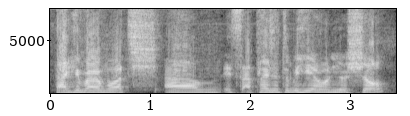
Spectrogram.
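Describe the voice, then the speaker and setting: A man's voice: a little high, level tone, moderate pace, a bit bright. A middle-aged man from Jamaica with a Jamaican accent, an actor and comedian chatting as a guest on a talk show.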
